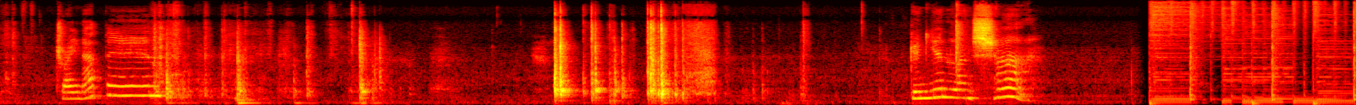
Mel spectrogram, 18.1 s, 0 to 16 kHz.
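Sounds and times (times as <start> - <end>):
plastic scrape: 8.9 - 9.8.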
